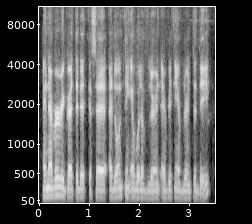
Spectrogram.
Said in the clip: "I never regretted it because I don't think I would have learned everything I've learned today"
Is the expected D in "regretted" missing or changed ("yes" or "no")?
no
